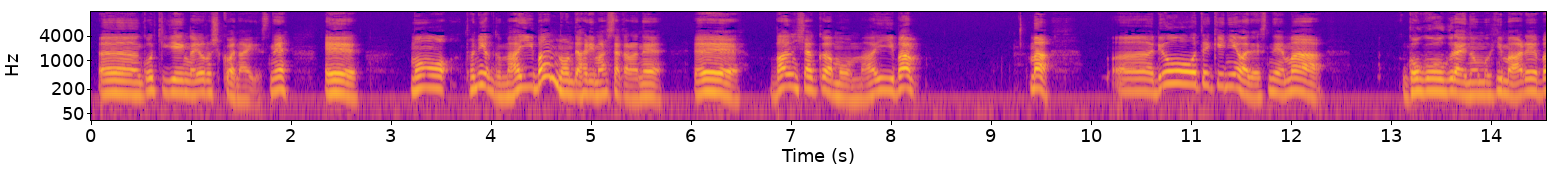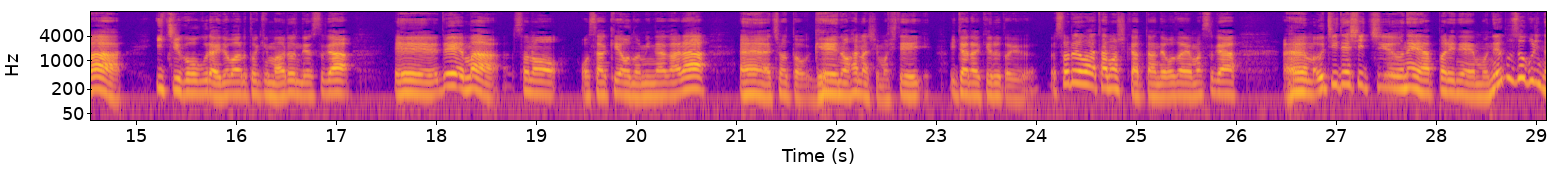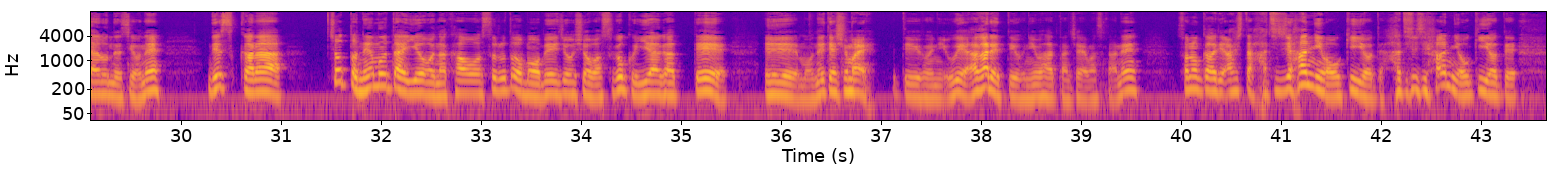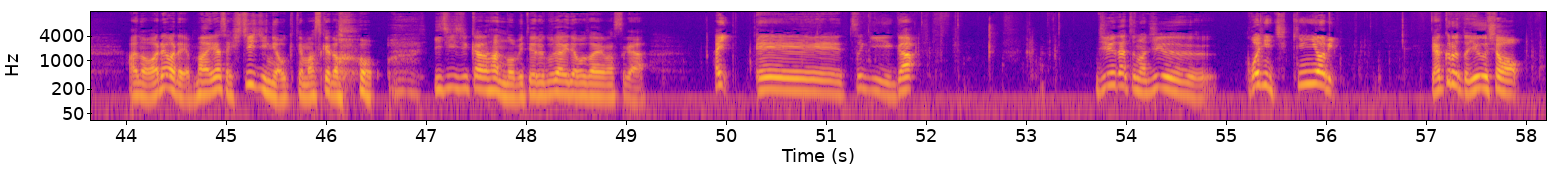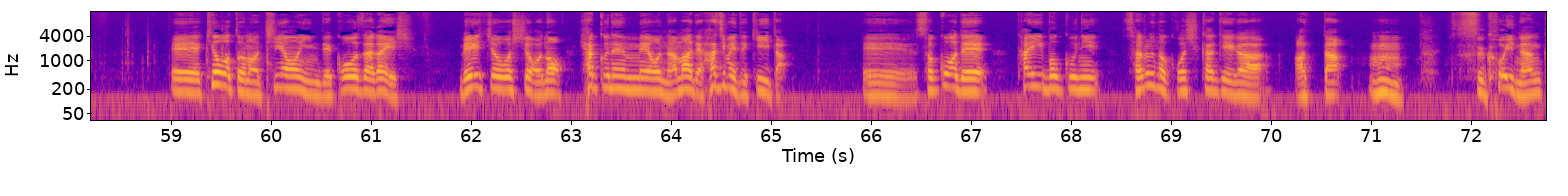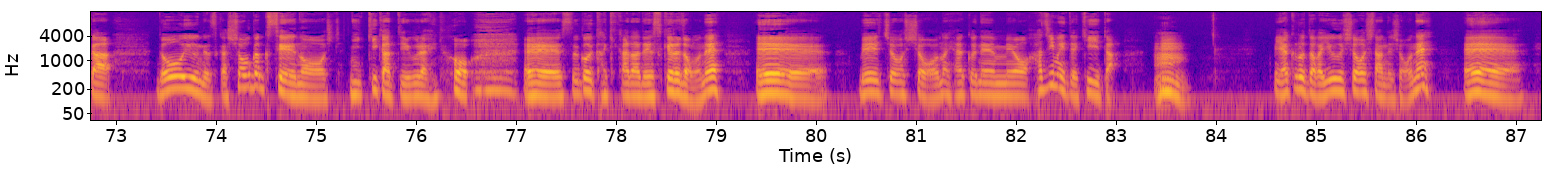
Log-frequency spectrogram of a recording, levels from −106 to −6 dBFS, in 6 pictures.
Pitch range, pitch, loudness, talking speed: 130-190 Hz, 155 Hz, -27 LUFS, 295 characters per minute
